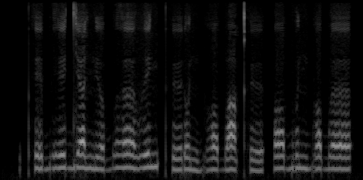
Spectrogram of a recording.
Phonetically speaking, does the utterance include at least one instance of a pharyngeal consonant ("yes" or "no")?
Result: no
